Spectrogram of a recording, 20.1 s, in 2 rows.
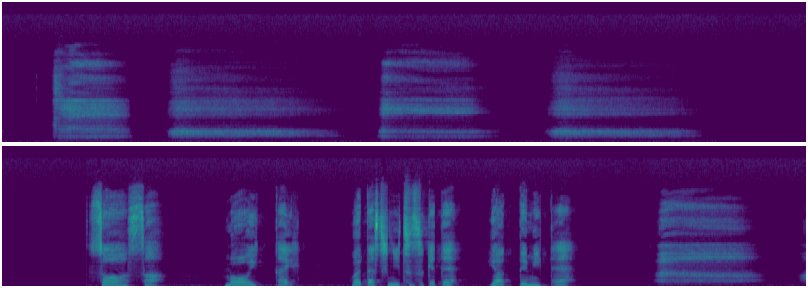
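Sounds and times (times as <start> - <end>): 
deep slow breathing during a guided breathing exercise: 0.6 - 8.9, 12.2 - 12.8, 18.2 - 20.0
speech: 11.2 - 12.1, 12.8 - 13.8, 14.4 - 17.2, 18.2 - 18.5.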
